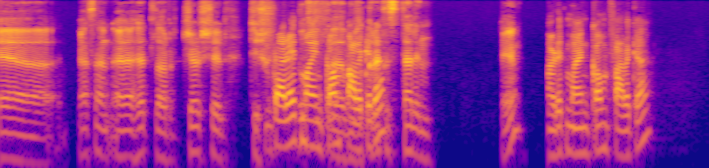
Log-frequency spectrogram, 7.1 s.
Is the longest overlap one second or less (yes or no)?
no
